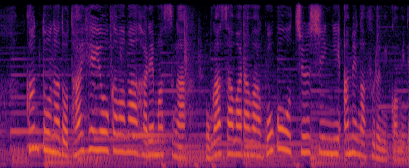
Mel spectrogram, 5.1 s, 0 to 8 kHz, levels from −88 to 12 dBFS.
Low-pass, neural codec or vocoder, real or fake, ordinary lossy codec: 7.2 kHz; none; real; Opus, 64 kbps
